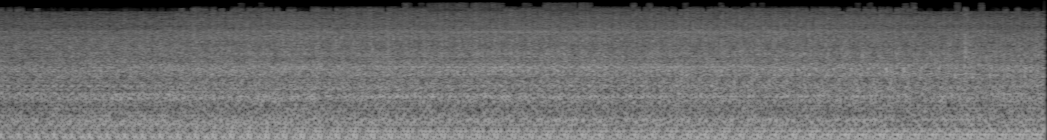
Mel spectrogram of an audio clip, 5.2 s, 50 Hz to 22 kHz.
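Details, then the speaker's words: Freshly built Ford 302 roller V8 with new cam and new Rotella 15W-40 oil, after correcting the distributor installation: steady, even idle with smooth firing, no misses, knocks or hunting, oil pressure just below 60; normal idle. "It's just below 60. Sounds good. I call that a win."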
